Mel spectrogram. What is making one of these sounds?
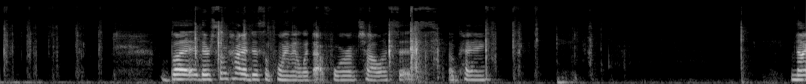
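Playing cards slide and tap onto a table.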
